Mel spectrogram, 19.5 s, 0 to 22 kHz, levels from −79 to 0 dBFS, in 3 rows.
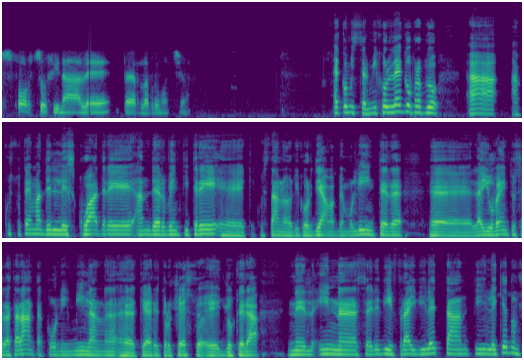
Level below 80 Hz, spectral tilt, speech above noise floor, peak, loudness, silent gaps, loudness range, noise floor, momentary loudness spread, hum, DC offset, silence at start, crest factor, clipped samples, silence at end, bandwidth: -58 dBFS; -5 dB/octave; 41 dB; 0 dBFS; -21 LUFS; none; 7 LU; -63 dBFS; 9 LU; none; under 0.1%; 0 s; 22 dB; under 0.1%; 0 s; 15.5 kHz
